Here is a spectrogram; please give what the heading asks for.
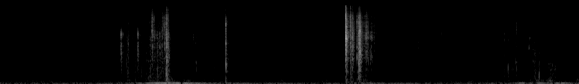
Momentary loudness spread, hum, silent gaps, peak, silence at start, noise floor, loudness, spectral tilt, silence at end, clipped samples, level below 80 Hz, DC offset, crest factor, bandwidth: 24 LU; none; none; -8 dBFS; 1.2 s; -67 dBFS; -33 LUFS; 1.5 dB/octave; 0.1 s; under 0.1%; -56 dBFS; under 0.1%; 34 dB; 16.5 kHz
